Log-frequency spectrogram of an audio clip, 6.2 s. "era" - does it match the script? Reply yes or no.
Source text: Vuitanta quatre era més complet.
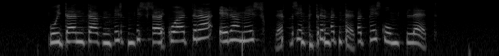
yes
